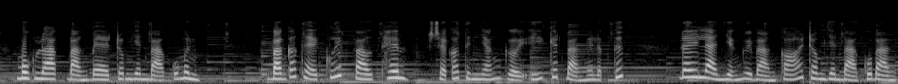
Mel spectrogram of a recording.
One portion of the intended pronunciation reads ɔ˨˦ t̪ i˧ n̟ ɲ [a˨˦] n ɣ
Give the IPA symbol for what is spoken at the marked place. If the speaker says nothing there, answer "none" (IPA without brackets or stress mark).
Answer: a˨˦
